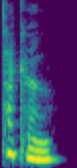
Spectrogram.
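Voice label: "taco", British English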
